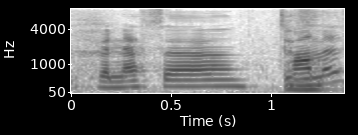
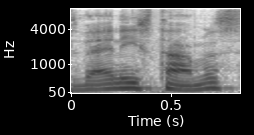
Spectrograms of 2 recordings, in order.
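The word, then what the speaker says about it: Vaneese Thomas: have on February 18th am I pronouncing this correctly Vanessa Thomas it's vanice Thomas and vanice is out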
